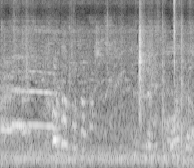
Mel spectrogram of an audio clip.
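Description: A rooster crowing in the background: one short, held call over the first half second or so.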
